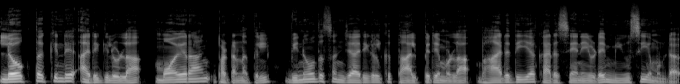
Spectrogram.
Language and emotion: Malayalam, neutral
